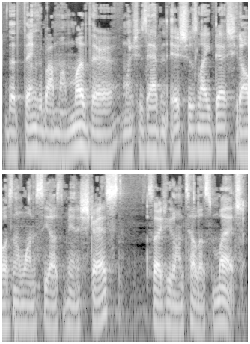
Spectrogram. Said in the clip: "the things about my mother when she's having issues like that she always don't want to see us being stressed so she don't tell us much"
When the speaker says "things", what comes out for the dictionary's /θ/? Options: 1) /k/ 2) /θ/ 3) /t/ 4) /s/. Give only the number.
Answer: 2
